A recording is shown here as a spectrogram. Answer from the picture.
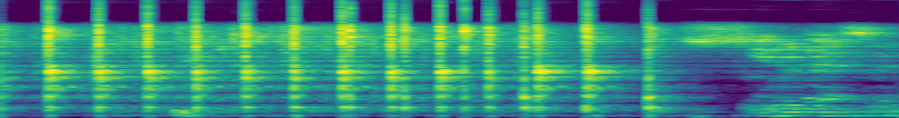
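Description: Audience applause, with sharp claps close to the microphone about four a second over a steady background of voices, dying away about three seconds in.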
